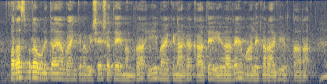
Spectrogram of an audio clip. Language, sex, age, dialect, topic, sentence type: Kannada, male, 25-30, Central, banking, statement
